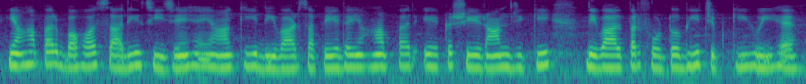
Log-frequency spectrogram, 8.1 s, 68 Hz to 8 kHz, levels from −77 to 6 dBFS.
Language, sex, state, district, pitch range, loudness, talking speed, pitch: Hindi, female, Uttar Pradesh, Jyotiba Phule Nagar, 175-190 Hz, -16 LUFS, 185 wpm, 180 Hz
